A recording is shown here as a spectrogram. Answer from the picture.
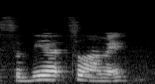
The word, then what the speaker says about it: Samiat Salami: It is Samiat Salami. – But I don't pronounce the T, right? Or I do? – Oh, that's a back and forth thing.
